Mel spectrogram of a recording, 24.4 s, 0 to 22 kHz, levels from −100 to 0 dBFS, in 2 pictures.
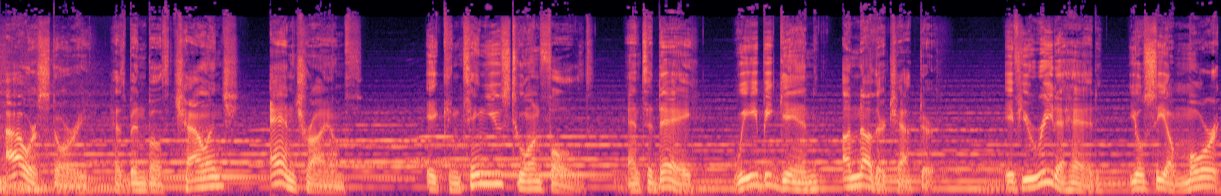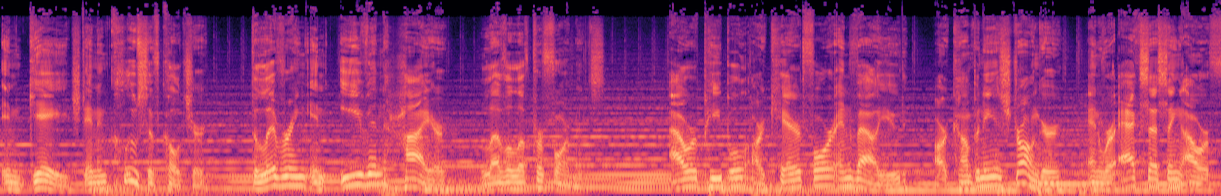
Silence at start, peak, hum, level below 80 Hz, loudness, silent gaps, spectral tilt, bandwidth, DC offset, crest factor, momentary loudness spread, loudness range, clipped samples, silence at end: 0 s; 0 dBFS; none; -38 dBFS; -16 LUFS; none; -5 dB/octave; over 20 kHz; under 0.1%; 14 dB; 8 LU; 1 LU; under 0.1%; 0 s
